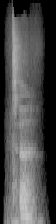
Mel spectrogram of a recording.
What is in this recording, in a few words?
"c̓", Heiltsuk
